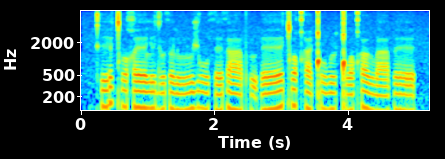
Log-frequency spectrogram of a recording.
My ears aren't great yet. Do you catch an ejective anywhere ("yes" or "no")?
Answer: no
